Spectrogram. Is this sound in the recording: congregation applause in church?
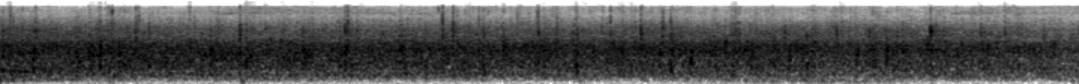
yes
